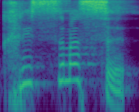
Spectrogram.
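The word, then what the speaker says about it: Christmas: 항상 골치가 봤던게 여러분 크리스트마스 아니잖아요 예 그 우리 맨날 크리스마스라고 하는데 스펠링을 이렇게 써보면 가운데 노란색 글자 저 뭐가 있죠 티가 들어 있습니다 그래서 왜 파은 안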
